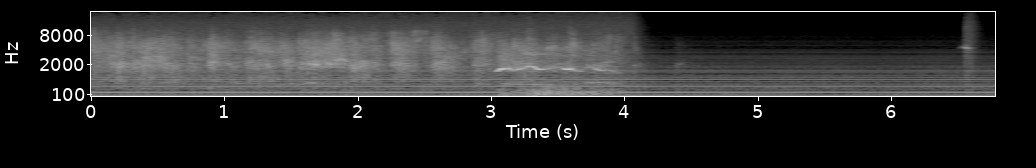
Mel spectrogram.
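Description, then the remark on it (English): A couple of short, sharp whistles ring out from a church audience amid a burst of noisy cheering or clapping as someone comes up, which cuts off after about four seconds, leaving a steady electrical hum. “Y'all just go, whenever you see somebody coming up, y'all clap maybe a woohoo or a whistle from someone.”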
